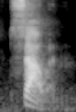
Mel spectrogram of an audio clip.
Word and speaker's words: Samhain: and this most recent sin. Sin spelled like Sam Hayne is an ancient pagan holiday.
